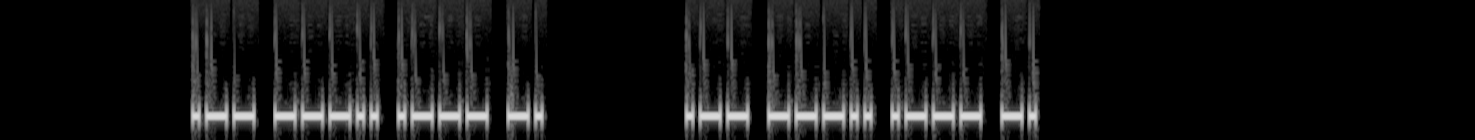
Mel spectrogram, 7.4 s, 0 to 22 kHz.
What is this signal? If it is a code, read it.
Morse code, heard as a keyed tone, about 34 wpm, 700 Hz. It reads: W8JN W8JN
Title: USA Call Signs - 4 Characters - Repeated 2x - 35wpm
